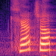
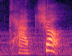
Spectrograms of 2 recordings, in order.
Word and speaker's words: ketchup: fries and ketchup okay ketchup the stress goes on the first syllable and it's a kick at ease sound catch up here it's catch up catch up there is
